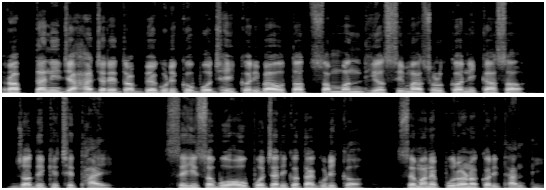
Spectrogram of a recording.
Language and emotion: Odia, neutral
